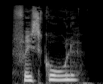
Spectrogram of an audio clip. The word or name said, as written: friskole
